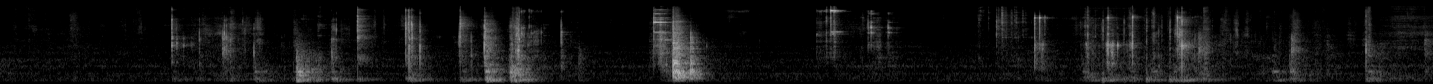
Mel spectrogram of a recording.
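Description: Steel drill bits and tooling being handled during a tool change on a milling machine: irregular metallic clinks and clatters as bits are picked up and set down on the steel vise. The loudest knocks come a little before and just after the middle.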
